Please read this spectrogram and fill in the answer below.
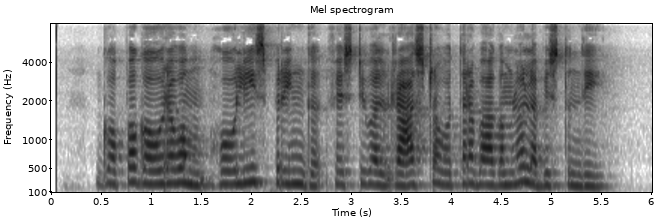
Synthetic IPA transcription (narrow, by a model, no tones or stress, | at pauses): ɡɔpːɐɡɐwɾɐʋɐmɦoːliːspɾiŋɡpʰe̞sʈiʋɐlɾaːʂʈɾɐut̪ːɐɾɐbʱaːɡɐmlo̞ːlɐbʱist̪und̪i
